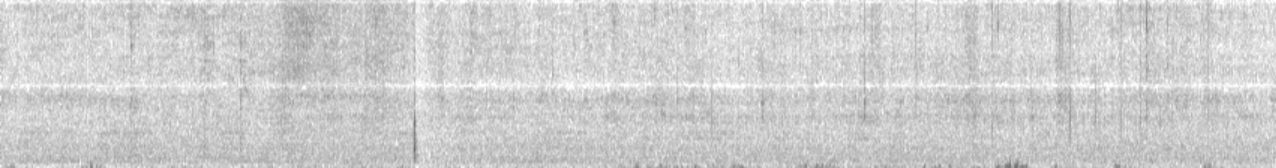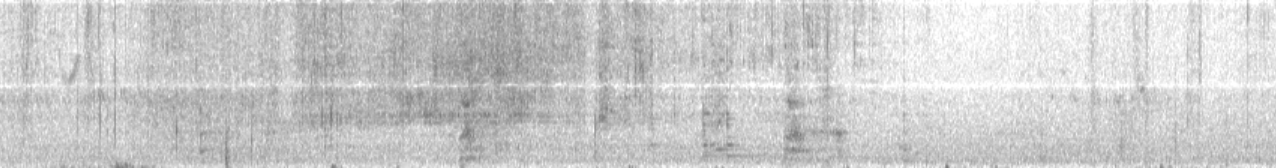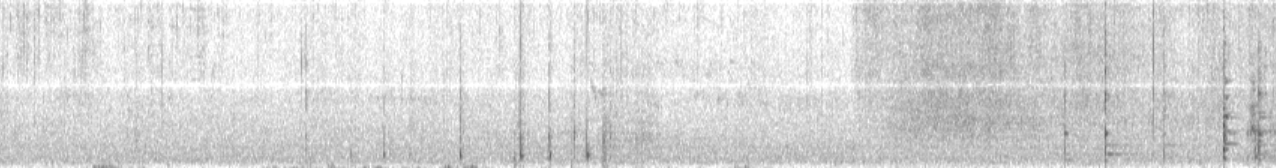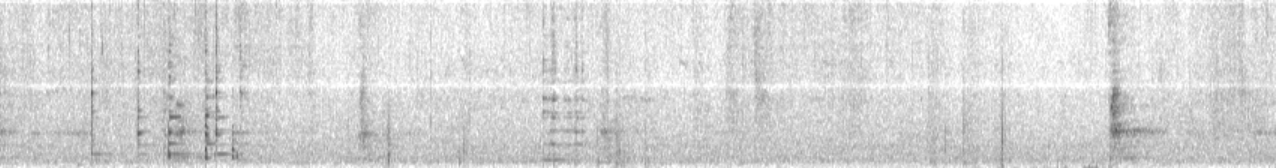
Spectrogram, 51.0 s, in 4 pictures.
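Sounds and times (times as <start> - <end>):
fat sizzling in frying pan: 0.0 - 51.0
metallic clinks of stirring: 19.2 - 21.0, 36.2 - 38.4, 39.1 - 41.0, 43.7 - 44.4.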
